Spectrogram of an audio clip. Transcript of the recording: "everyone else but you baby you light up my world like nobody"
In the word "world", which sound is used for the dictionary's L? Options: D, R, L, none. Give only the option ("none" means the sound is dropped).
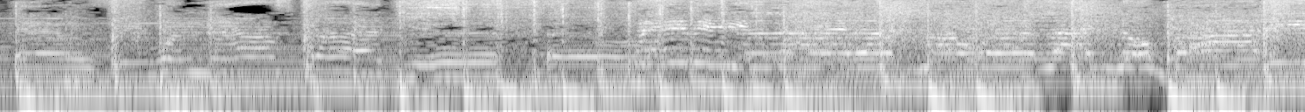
none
